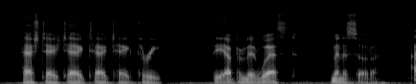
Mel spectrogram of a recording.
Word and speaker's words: Minnesota: When you say the state name itself, it's often pronounced Minnesota OT with a very long monofongal O.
